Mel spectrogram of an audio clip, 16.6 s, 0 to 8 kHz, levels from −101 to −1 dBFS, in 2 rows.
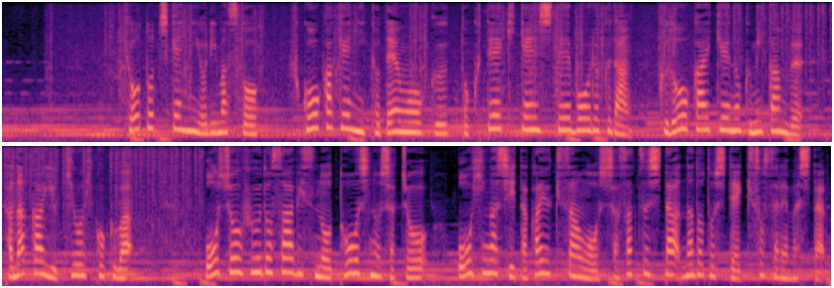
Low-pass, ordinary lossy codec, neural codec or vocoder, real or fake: none; none; none; real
